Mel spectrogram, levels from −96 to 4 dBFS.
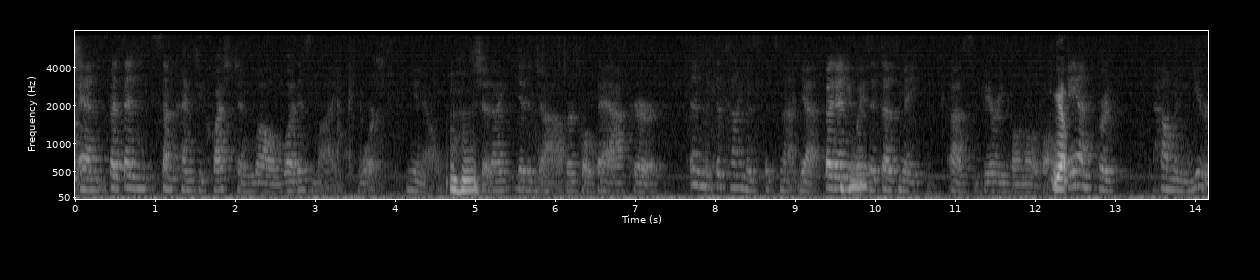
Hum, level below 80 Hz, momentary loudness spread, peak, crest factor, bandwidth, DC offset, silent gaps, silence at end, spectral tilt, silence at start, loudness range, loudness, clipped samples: none; -62 dBFS; 19 LU; -20 dBFS; 26 dB; 7.6 kHz; under 0.1%; none; 0 s; -6.5 dB/octave; 0 s; 11 LU; -47 LUFS; under 0.1%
